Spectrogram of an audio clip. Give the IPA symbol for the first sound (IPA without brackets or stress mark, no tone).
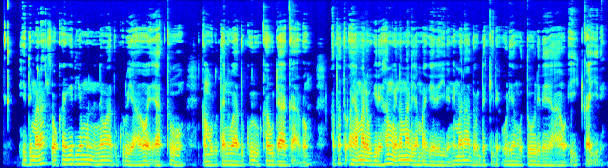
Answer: h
